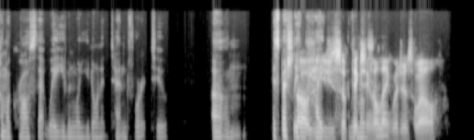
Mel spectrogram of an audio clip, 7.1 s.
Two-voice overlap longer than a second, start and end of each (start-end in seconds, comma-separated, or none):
4.4-5.9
